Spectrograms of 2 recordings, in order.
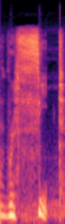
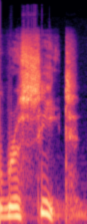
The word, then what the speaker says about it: receipt: That small paper is called the receipt. The receipt. R E C E I P T. The P is silent.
